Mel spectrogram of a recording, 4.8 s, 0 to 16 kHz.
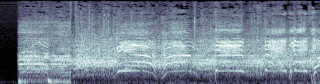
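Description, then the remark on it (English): A crowd of 2,766 people in Germany, gathered to set the Guinness World Record for the most Smurfs in one space, yells in German, a loud, dense roar of many voices with rising and falling shouts and whoops, sustained steadily from start to finish. “Like, I didn't know there was enough about the Smurfs to just yell about, but apparently there is.”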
